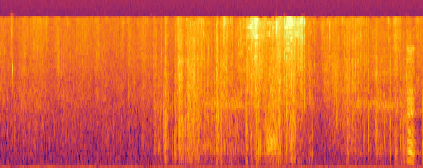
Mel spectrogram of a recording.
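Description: Snow crunching and rustling in a dense run of crackles. It starts about a second and a half in and is loudest just before three seconds.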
